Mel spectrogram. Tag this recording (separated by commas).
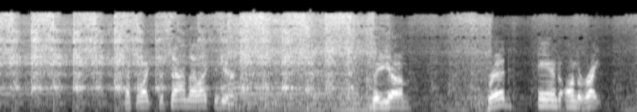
Steam, Vehicle, Train, Rail transport, Speech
